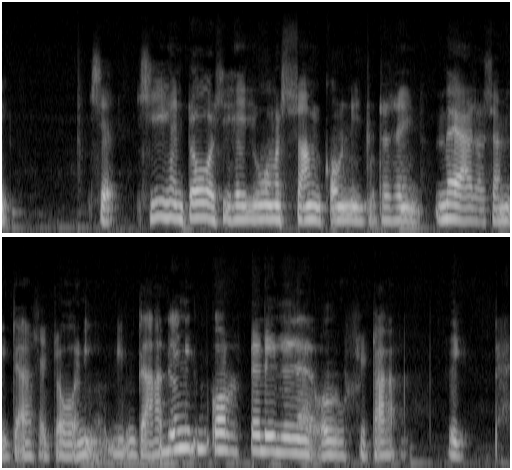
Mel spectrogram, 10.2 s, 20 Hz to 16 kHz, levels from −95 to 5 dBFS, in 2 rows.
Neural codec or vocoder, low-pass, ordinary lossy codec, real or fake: codec, 44.1 kHz, 2.6 kbps, SNAC; 14.4 kHz; none; fake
